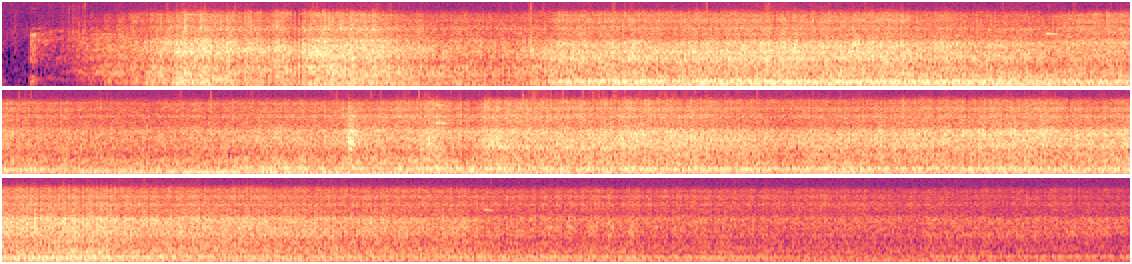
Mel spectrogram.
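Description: A truck engine starts up and revs, settling into a steady, loud rumble with shifting pitch as it pulls away, then fades gradually over the final seconds.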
